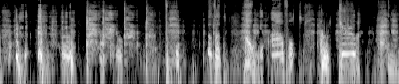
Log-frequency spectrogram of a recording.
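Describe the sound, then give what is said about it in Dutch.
A person who cannot talk coughs repeatedly, a series of rough, loud bursts spread across several seconds, with throaty vocal sounds and brief pauses between the coughs. “Ik hoest naar Rotterdam.”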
